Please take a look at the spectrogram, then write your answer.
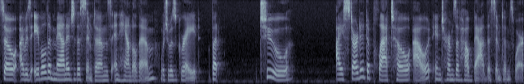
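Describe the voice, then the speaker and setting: A woman speaks at a fairly slow pace with very even loudness. The recording is very clean, with a silent background. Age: 30s. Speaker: psychologist and podcast host. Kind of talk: casual chat.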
